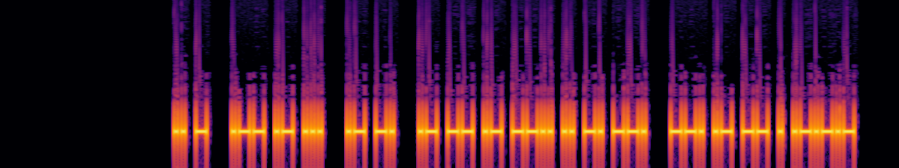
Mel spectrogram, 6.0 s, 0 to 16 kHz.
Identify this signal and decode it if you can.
Morse code, heard as a keyed tone, about 50 wpm, 700 Hz. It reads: IT WAS AN AMAZING GAME.
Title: Sentences from Top 1500 Words 50wpm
